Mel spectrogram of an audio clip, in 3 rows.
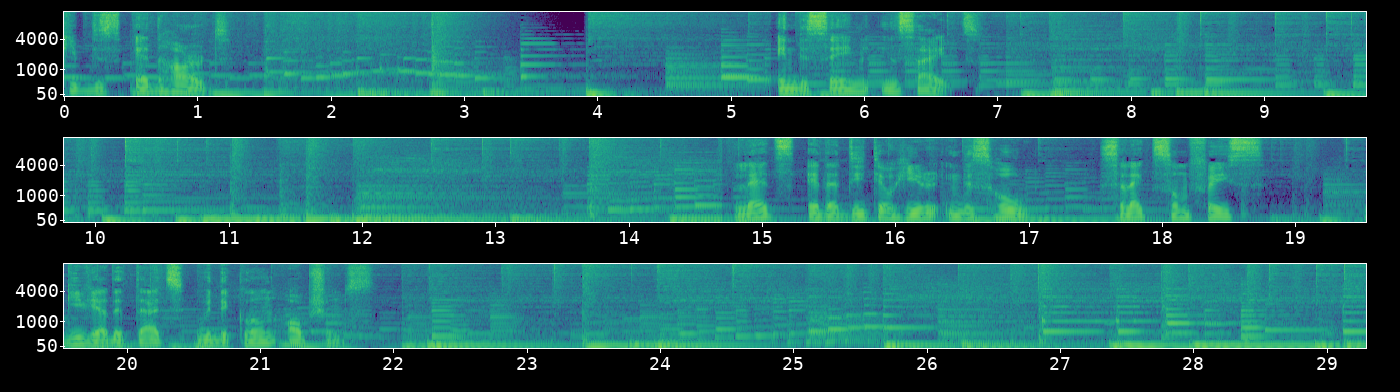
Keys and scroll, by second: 0.0 ctrl+shift+c, 5.4 ctrl+shift+c, 6.6 2, 7.6 F4, 8.6 F4, 11.0 F4, 12.3 4, 19.1 F4, 23.5 F3.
